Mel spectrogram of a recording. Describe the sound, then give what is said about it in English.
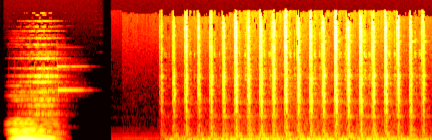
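A small alarm clock, shown flying downwards on an Apple Macintosh computer, ticks steadily in a converted attic flat in Rathmines: a quick even rhythm of sharp clicks that starts after a brief low tone and a moment of silence. “The ticking of the small alarm clock, flying downwards on the Apple Macintosh computer, breaks the stillness of my Rathmines flat.”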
